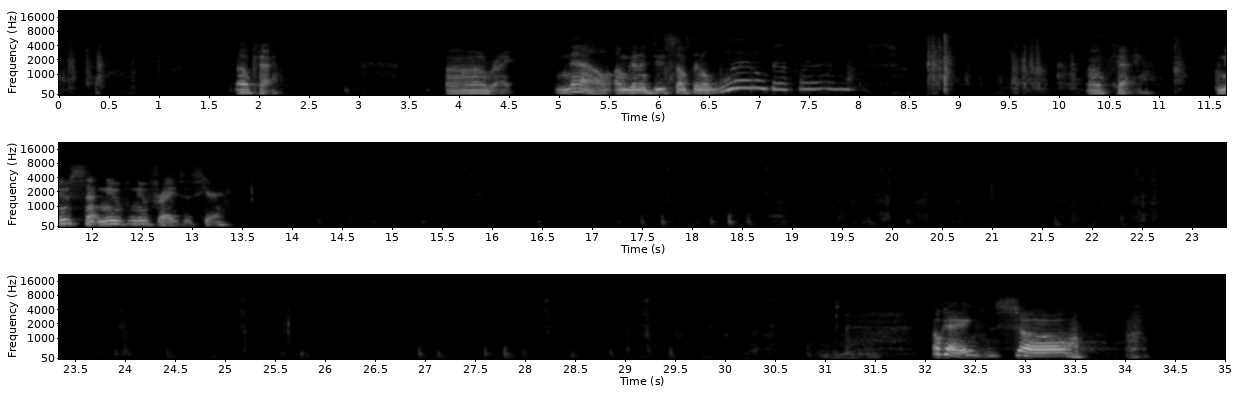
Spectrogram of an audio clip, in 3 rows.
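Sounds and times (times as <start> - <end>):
marker writing on paper: 13.4 - 30.8.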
